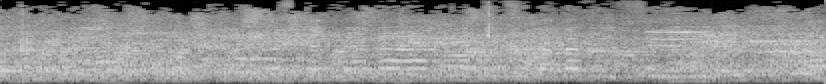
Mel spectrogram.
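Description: Many people talking at once in a large hall: a steady, overlapping crowd chatter with no single voice standing out.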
